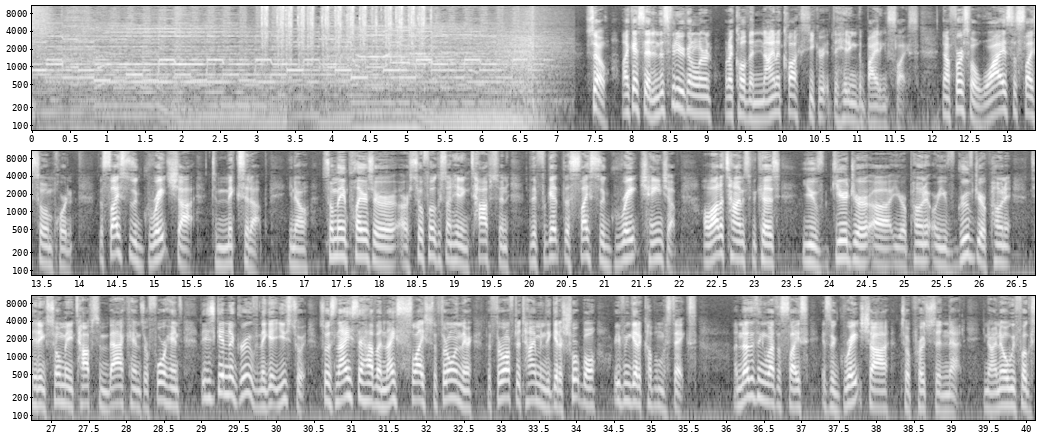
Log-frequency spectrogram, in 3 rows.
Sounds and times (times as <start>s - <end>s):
Speech: 7.4s - 40.1s.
